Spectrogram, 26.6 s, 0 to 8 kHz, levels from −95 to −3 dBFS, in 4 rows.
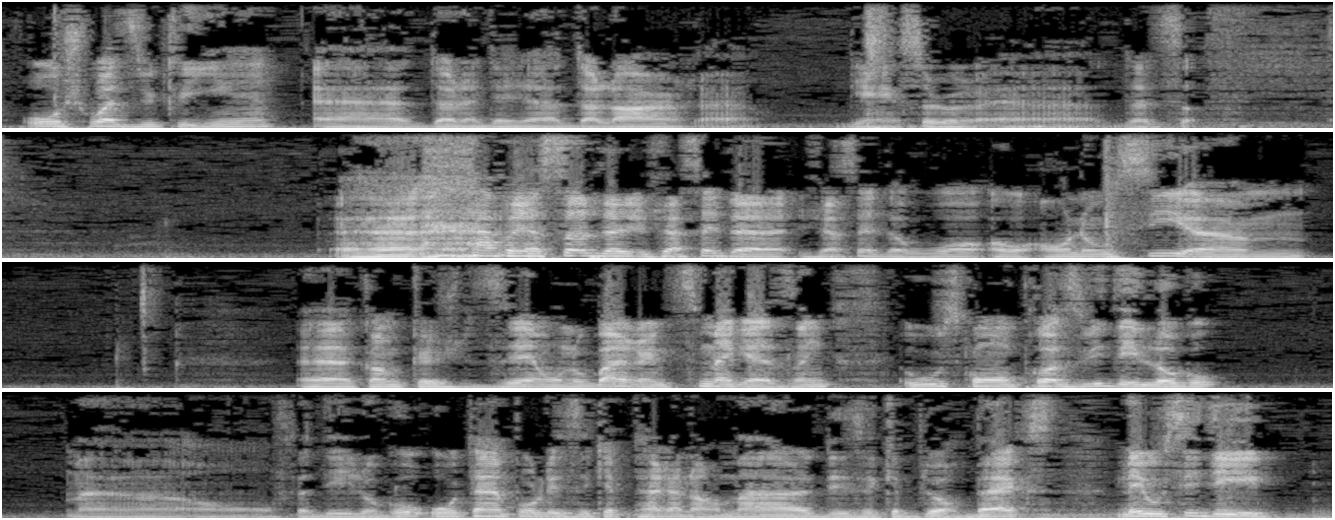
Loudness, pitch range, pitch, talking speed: -20 LUFS, 95-125 Hz, 110 Hz, 140 wpm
